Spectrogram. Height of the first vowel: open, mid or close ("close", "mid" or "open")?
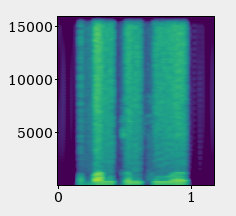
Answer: open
